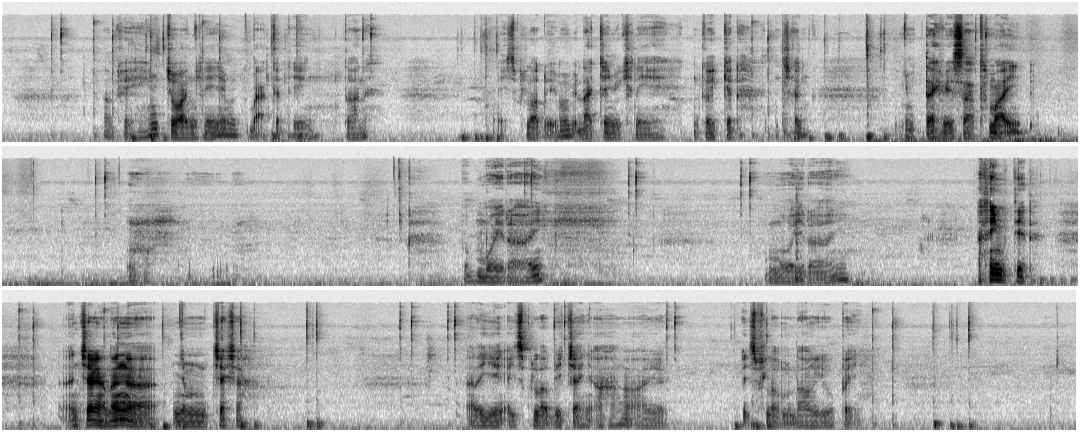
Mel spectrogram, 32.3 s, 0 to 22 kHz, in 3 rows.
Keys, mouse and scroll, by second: 0.8 middle click, 0.9-1.8 typing, 1.8 middle click, 2.5 Escape, 2.6 scroll up 1, 2.8 Escape, 4.4 x, 5.2 scroll down 1, 5.4 scroll, 5.7 scroll down 1, 6.1 x, 6.4 scroll up 1, 6.6-7.3 scroll, 7.3 scroll up 1, 7.4 middle click, 7.7 t, 21.0 Escape, 21.1-21.6 scroll up 1, 21.6 middle click, 21.7-22.3 scroll down 1, 22.4 middle click, 22.8 typing, 25.8 double click, 28.7 typing, 30.1 middle click, 30.7 typing.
